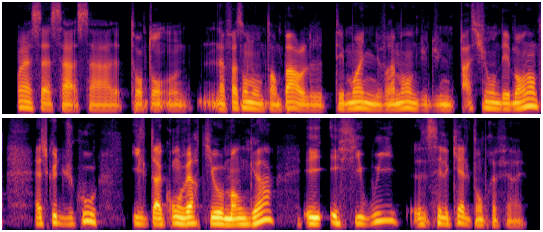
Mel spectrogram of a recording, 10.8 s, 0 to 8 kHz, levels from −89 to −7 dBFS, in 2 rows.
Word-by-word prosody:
Ouais 120 -3 -1
ça 100 -2 -3
ça 85 0 -3
ça, 85 -1 -6 0.2
ton 90 -2 -5
ton, 85 -3 -6 0.2
la - - -5
façon 115 - -1
dont 100 -3 0
tu 90 - -6
en 85 - -2
parles, 110 -4 +1
heu, 85 -1 -7
témoigne 100 -2 0
vraiment 95 +6 -1
d'une 85 -4 -7
d'une 85 0 -6
passion 110 -2 -4
débordante. 105 +9 +1 0.3
Est-ce 115 0 -1
que 135 - +2
du 115 -3 -5
coup, 155 +5 +1 0.4
il 115 -4 -3
t'a 110 - +6
converti 120 +1 +4
au 115 -1 +9
manga? 110 - +6 0.3
Et 115 -1 +5
et 135 - +6
si 125 0 -3
oui, 160 +8 -2 0.3
c'est - - -3
lequel 115 +1 0
ton 100 - -2
préféré? - - -9
110 Hz, 200 wpm, -22 LUFS, 95-120 Hz, 0.4 s, au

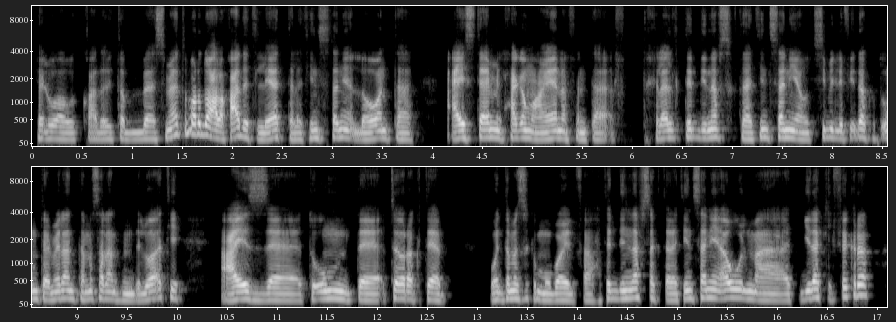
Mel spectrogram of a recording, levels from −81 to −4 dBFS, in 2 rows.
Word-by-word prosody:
حلوة 125 -2 -1
أوي 115 0 -2
القاعدة 115 +1 -5
دي. 120 - -5
طب 115 +1 -3
سمعت 145 +11 -2
برضو 200 -1 +4
على - - +7
قاعدة 150 -4 +4
اللي 115 0 0
هي - - +6
ال30 135 -2 -3
ثانية؟ 140 +2 -2
اللي 115 - -3
هو 120 +3 +3
أنت 115 -4 -4 0.3
عايز 130 +2 +4
تعمل 145 -3 +3
حاجة 135 +1 +2
معيّنة، 125 0 +3
فأنت 115 -1 -5
ف - - -22 0.2
فخلال 130 +2 -2
تدّي 140 0 -3
نفسك 150 +1 -1
30 120 +4 -1
ثانية، 140 -2 +2
وتسيب 115 +6 -5
اللي 130 -3 -2
في - - -15
إيدك 145 -2 -1
وتقوم 135 +3 -4
تعملها. 135 +2 +1
أنت 140 -3 -3
مثلًا 130 -4 -2
دلوقتي 140 +5 -1 0.4
عايز 120 -3 +4 0.4
تقوم 135 0 +1
ت - - 0 0.3
تقرا 140 -3 +3
كتاب، 120 -6 -1 0.4
وأنت 125 +2 -2
ماسك 140 -1 -1
الموبايل، 115 -2 +1
فهتدي 110 +7 -4
لنفسك 155 -1 -1
30 115 +2 -1
ثانية. 155 0 0
أول 150 -1 +3
ما 115 -4 0
تيجي 120 +6 -4
لك 160 -2 +2
الفكرة، 195 - 0
135 Hz, 185 wpm, -25 LUFS, 115-145 Hz, 0.4 s, على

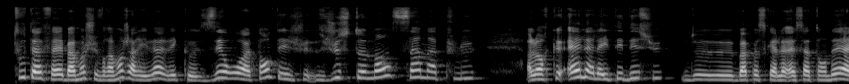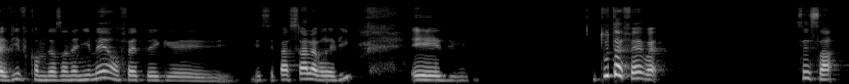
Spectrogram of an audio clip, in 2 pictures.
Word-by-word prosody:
Tout 330 +1 -3
à 285 -1 +7
fait. 230 -3 +3
Bah, 210 -2 +6
moi, 265 - -1
je 280 - -8
suis 240 - -6
vraiment 205 +7 0
j'arrivais 230 -2 0
avec, 215 -4 -2
heu, 195 - -1
0 275 +10 -1
attente 285 +8 +1
et 250 -2 -4
j 220 -1 -12
justement, 315 - -2
ça 365 -5 -1
m'a 300 -3 -3
plu. 285 0 -14 0.4
Alors 240 0 +4
qu'elle, - - -2 0.2
elle 275 -5 +3
a 240 - +3
été 245 +3 -4
déçue 290 +4 -7 0.2
de 215 0 -3
bah, 210 0 +4
parce 210 0 -6
qu'elle, 205 -1 +2
elle 200 - +3
s'attendait 210 +3 0
à 240 -5 +7
vivre 235 +5 -9
comme 210 -3 -5
dans 200 0 -3
un 205 - -3
animé 225 +9 -2
en 240 - -3
fait 205 -1 -4
et 195 0 -4
gué 170 -4 -11 0.2
et 195 - -15
c'est 195 -1 -17
pas 225 +2 0
ça 255 +3 +2
la 240 -2 +4
vraie 200 -1 -2
vie, 285 - -10 0.6
et 195 -3 -1 1.3
Tout 405 0 +5
à - - +5
fait, 280 0 +2
ouais. 225 -3 +1 1.4
C'est 300 - -4
ça. 230 -5 +1
225 Hz, 195 wpm, -25 LUFS, 205-280 Hz, 1.4 s, à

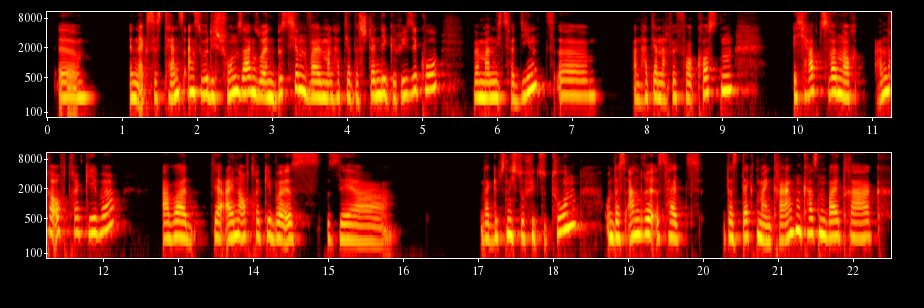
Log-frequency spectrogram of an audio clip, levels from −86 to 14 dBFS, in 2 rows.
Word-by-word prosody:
ähm, 205 0 -1 0.4
in 200 0 +1
Existenzangst, 235 +5 0
würde 230 -2 +1
ich 210 0 -1
schon 230 +4 +5
sagen, 250 0 +5
so 220 - -1
ein 205 -1 +4
bisschen, 245 +2 +3
weil 210 0 +3
man 200 -1 0
hat 205 0 -7
ja 210 - -1
das 195 -1 -4
ständige 215 -2 0
Risiko, 280 +7 -1 0.4
wenn 205 0 +2
man 200 0 +3
nichts 205 0 -2
verdient. 260 - 0
Ähm, 220 -1 -4 0.4
man 185 0 -7
hat 210 +1 -6
ja 210 - +1
nach 190 -2 -4
wie 210 - -1
vor 200 -2 -6
Kosten. 255 +3 +1 0.8
Ich 210 +2 -3
habe 260 +1 +2
zwar 255 -1 +1
noch 210 -3 +1 0.2
andere 255 +4 +3
Auftraggeber, 260 +4 -1 0.6
aber 205 0 +2 0.2
der 215 - +1
eine 215 +2 +4
Auftraggeber 215 -2 -1
ist 195 0 -4
sehr 185 -3 -4 1.2
da 205 - -2
gibt's 215 +3 -4
nicht 235 -1 +4
so 220 - -2
viel 210 +1 -5
zu 220 - -10
tun. 310 +8 +4 0.4
Und 220 -1 +1
das 215 -1 +1
andere 245 +2 +4
ist 220 +2 -3
halt 205 -1 -3 0.3
das 210 -1 -2
deckt 220 +2 -1
meinen 190 -4 +2
Krankenkassenbeitrag, 225 - +1
220 Hz, 150 wpm, -23 LUFS, 205-245 Hz, 1.2 s, schon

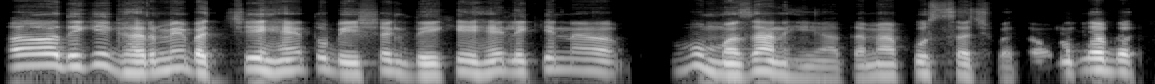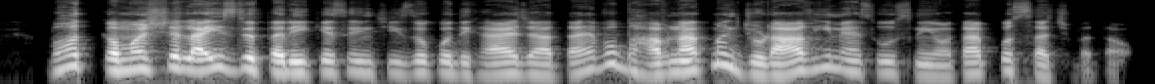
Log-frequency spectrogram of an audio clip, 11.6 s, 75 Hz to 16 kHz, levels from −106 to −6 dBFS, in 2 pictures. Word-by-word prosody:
अ, 255 +2 +3
देखिए 240 +2 -1
घर 165 -6 0
में 210 +4 -3
बच्चे 200 0 +1
हैं 180 +2 -2
तो 200 +2 -8
बेशक़ 155 +1 -4
देखे 140 +4 -3
हैं 170 +3 -4
लेकिन 170 +4 -7
अ, 180 -3 -7 0.3
वो 245 +6 -8
मज़ा 160 +3 0
नहीं 120 -7 -10
आता, 110 +2 -15
मैं 135 +2 -7
आपको 135 +3 -7
सच 145 -2 -10
बताऊँ। 110 - -19
मतलब 180 0 0 0.4
बहुत 245 +6 0
कमर्शियलाइज़्ड 200 +1 +6
तरीके 160 +1 +4
से 160 - -13
इन 165 - -6
चीज़ों 155 +1 -8
को 155 - -4
दिखाया 145 0 -1
जाता 145 +2 -2
है, 190 - -4
वो 280 +6 -4
भावनात्मक 175 - +3
जुड़ाव 140 +4 +5
ही 225 - -7
महसूस 165 -5 -9
नहीं 130 - -7
होता 125 +4 -6
है, - - +3
आपको 155 +4 -8
सच - - -9
बताऊँ। - - -23
165 Hz, 220 wpm, -26 LUFS, 145-195 Hz, 0.4 s, कमर्शियलाइज़्ड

